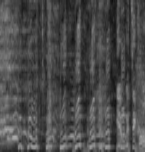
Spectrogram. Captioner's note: laughing; laughs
